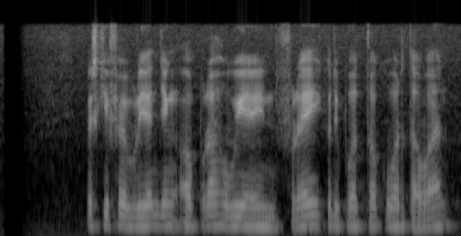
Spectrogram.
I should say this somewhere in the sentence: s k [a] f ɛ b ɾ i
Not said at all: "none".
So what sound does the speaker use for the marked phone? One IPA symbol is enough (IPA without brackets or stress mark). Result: i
